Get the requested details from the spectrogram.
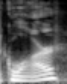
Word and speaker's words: Gwar: Gwar.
